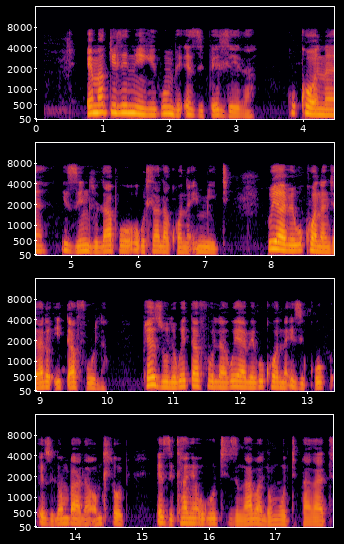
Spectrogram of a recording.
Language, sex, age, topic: North Ndebele, female, 25-35, health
